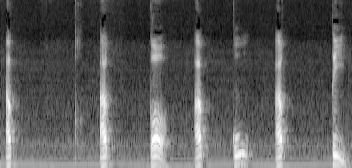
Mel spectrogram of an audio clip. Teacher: Pangkal lisan yang berat ke tenggorokan, maka keluar di sana bibir tidak monyong, rasakan pangkal lisan yang berat ke tenggorokan, hampir-hampir ke tenggorokan dia.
